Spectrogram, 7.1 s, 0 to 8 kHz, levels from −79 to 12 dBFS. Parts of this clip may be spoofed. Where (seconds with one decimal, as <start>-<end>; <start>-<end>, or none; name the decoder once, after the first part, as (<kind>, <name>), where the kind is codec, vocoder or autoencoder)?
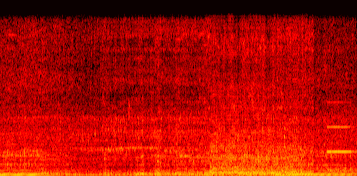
2.0-5.5 (vocoder, HiFi-GAN)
